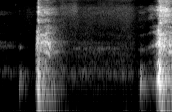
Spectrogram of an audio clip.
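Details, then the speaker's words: Man with ALS, still fighting a chest cold, coughing while talking: two short, harsh cough bursts a couple of seconds apart, each with a brief catch before it. "Uh just finding songs that I thought were excuse me still fighting that chest cold. Goodness."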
